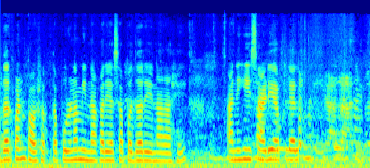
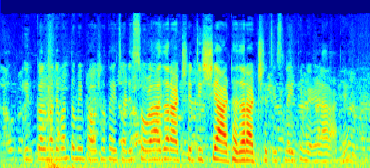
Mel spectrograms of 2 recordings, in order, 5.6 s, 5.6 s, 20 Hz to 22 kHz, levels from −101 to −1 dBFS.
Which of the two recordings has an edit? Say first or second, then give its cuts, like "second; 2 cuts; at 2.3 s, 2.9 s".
first; 1 cut; at 4.5 s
